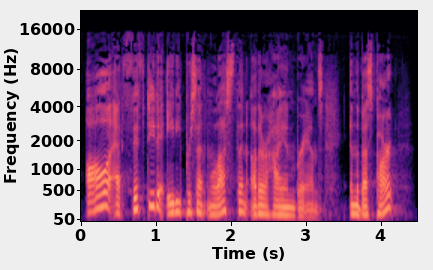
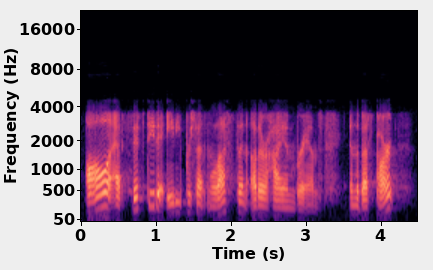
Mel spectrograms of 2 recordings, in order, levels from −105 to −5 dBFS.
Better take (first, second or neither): first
